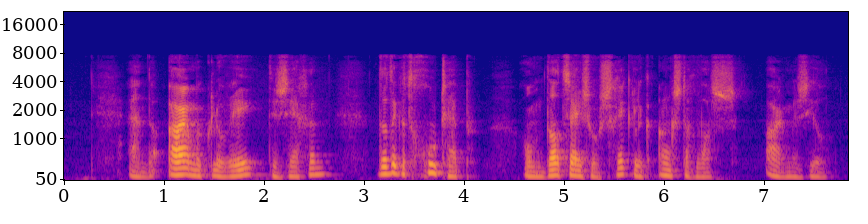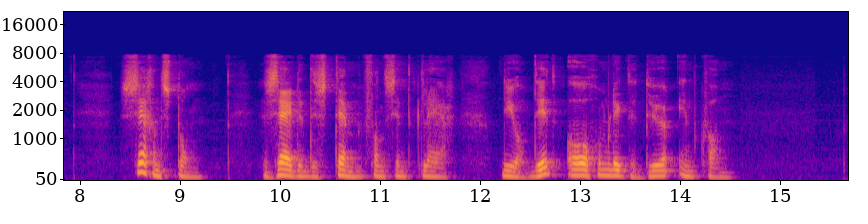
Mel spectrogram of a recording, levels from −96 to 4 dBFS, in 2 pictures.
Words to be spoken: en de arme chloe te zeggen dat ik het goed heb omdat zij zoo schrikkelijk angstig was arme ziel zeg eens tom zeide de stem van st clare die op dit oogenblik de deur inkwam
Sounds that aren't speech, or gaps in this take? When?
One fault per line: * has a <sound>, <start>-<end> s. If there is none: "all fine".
all fine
